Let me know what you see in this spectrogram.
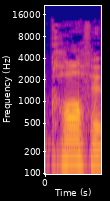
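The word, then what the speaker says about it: Coffey: "John Coffee, ma'am. Like the drink, not spelled the same."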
